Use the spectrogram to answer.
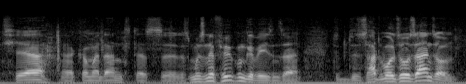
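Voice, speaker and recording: A noisy old radio-play recording carries a low-pitched drifter. He is easygoing and wry, politely playing the innocent, with hesitant, repeated words. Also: sing-song, a little fast, a bit bright. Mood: naive candour. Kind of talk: 1940s German radio play acting.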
